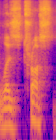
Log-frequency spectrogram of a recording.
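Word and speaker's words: Liz Truss: you have people like Liz trust which rhymes with distrust I mean you know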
